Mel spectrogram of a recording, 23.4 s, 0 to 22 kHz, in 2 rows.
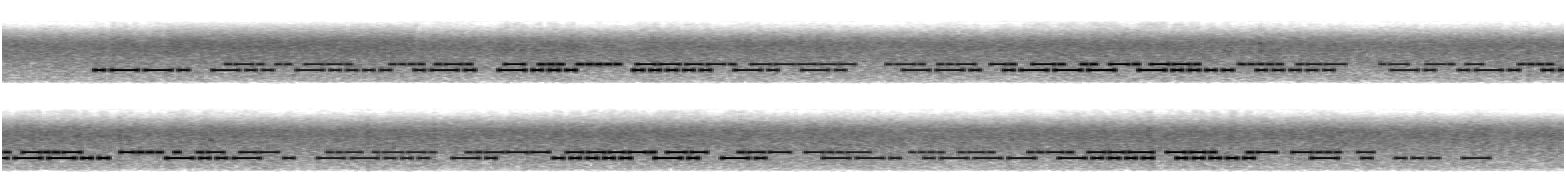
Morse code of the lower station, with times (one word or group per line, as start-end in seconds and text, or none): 0.7-4.3 PD6RB
4.7-6.3 5NN
6.8-10.0 GJ65
10.4-12.5 NR?
12.9-15.4 XE7N
15.9-17.4 5NN
17.9-21.1 GJ65
21.5-22.9 TEST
